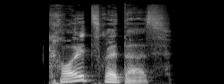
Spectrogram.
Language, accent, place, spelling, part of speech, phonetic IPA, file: German, Germany, Berlin, Kreuzritters, noun, [ˈkʁɔɪ̯t͡sˌʁɪtɐs], De-Kreuzritters.ogg
- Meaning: genitive singular of Kreuzritter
